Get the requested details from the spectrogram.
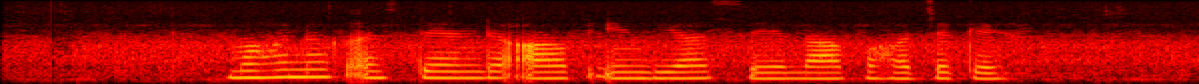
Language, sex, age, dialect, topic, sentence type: Magahi, female, 18-24, Northeastern/Surjapuri, banking, statement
